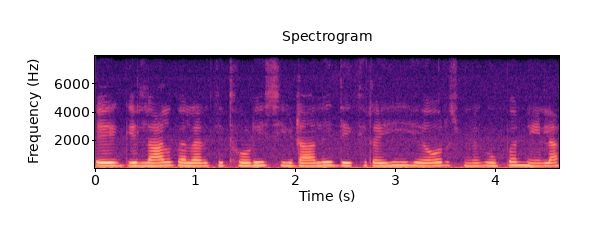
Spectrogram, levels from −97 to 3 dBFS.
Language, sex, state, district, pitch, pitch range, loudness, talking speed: Hindi, female, Bihar, Patna, 215 Hz, 210-225 Hz, -14 LUFS, 180 wpm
